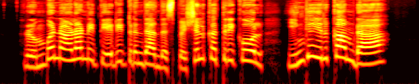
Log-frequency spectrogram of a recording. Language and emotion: Tamil, happy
